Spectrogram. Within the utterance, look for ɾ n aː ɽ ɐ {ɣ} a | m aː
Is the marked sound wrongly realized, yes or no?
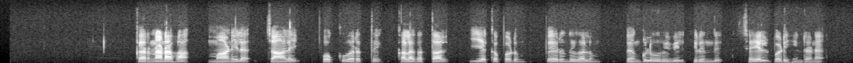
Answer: no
